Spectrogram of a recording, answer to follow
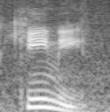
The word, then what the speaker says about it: Keeney: Wait, Keeney, isn't it Keeney? It's Keeney. Keeney, yeah. What did I say? Can I? No, Keeney. Keeney. Keeney. Okay. Keeney. Keeney, yeah, Keeney. You pronounce it Keeney?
